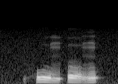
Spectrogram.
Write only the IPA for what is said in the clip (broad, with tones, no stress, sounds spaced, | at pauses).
h w u˧˩ m ʔ o˧˩˨ ŋ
